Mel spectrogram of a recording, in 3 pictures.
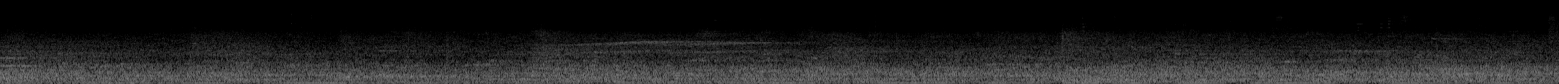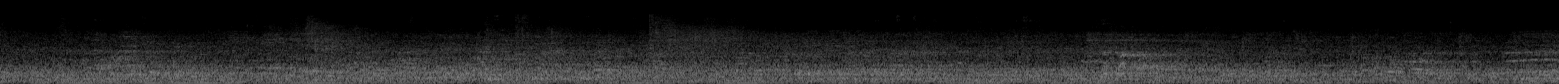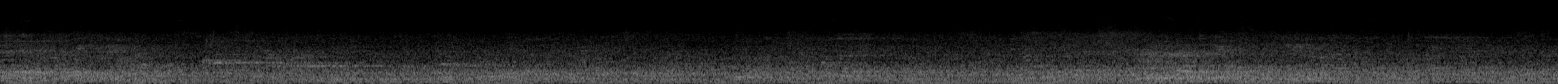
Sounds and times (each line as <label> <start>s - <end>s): crowd 0.0s - 46.7s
